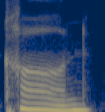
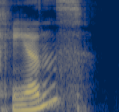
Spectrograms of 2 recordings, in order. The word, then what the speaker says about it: Cannes: He's like, maybe it'll go to Sundance, maybe even Cannes. – It's actually pronounced Cannes.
